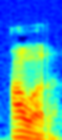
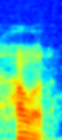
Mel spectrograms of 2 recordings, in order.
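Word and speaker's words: hour: I have made an আওয়ার late, এখানে উচ্চারণটা হলো আওয়ার নট হাওয়ার, আওয়ার, একটা ভাওয়েল সাউন্ড আসছে, এই কারণে আমরা বসিয়েছি এন।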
